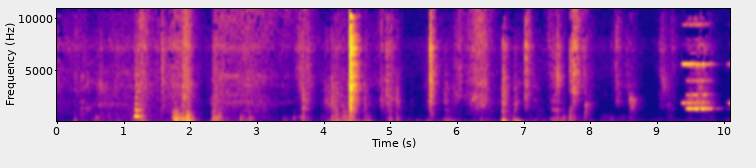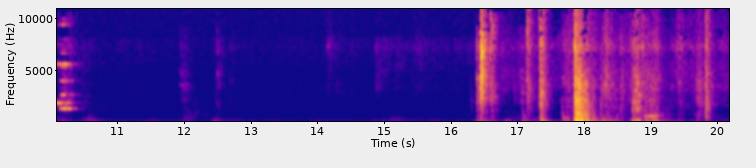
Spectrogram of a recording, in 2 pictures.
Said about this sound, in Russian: Извините, надо дверь открыть. остался один дома и забыл открыть дверь.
